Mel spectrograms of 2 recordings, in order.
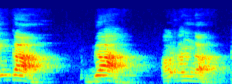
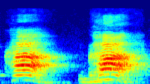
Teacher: खा, घा, देखिए घर्षण टाइप में ऊर्जा ज्यादा निकल रही है, इसलिए महाप्राण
